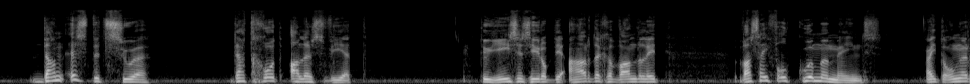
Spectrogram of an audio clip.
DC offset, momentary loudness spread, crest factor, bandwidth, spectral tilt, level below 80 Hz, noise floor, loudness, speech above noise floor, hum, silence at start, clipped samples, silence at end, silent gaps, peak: under 0.1%; 8 LU; 22 dB; 13 kHz; -5 dB/octave; -60 dBFS; -54 dBFS; -23 LUFS; 31 dB; none; 0.3 s; under 0.1%; 0 s; none; -4 dBFS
